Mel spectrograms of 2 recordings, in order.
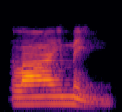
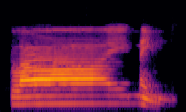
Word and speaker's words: climbing: It also happen when you say this one. Yeah, you pronounce it as climbing. So yeah, climbing. Yeah, you don't sound the b sound.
